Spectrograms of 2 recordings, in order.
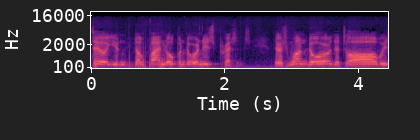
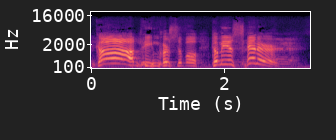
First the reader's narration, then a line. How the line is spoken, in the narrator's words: cried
